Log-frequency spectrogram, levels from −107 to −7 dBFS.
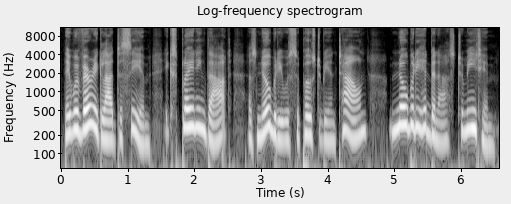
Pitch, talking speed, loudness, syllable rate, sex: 205 Hz, 220 wpm, -19 LUFS, 6.1 syllables/s, female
